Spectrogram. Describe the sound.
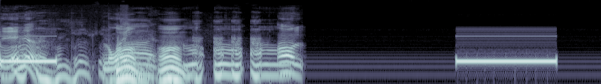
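A telephone ringback tone plays while a call is being placed, a single steady tone lasting about a second. It follows a stretch of talk and a pause of silence.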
